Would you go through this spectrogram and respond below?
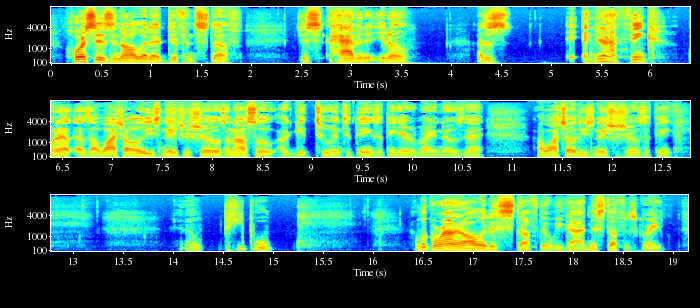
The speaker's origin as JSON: {"language": "English", "town": "Maringouin", "region": "Louisiana", "country": "United States", "tie": "born or raised there", "said": "Growing up in Maringouin, growing up in Louisiana"}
